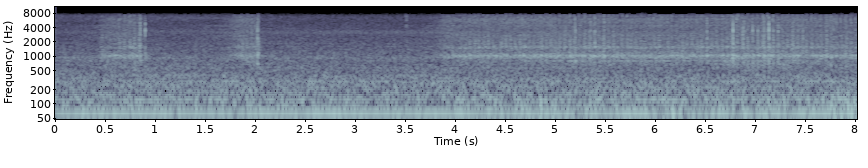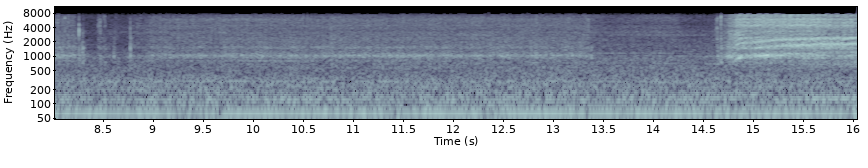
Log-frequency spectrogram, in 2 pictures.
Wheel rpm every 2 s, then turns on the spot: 10, 0, 30, 30, 20, 30, 20, 90.
0-2 4-14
